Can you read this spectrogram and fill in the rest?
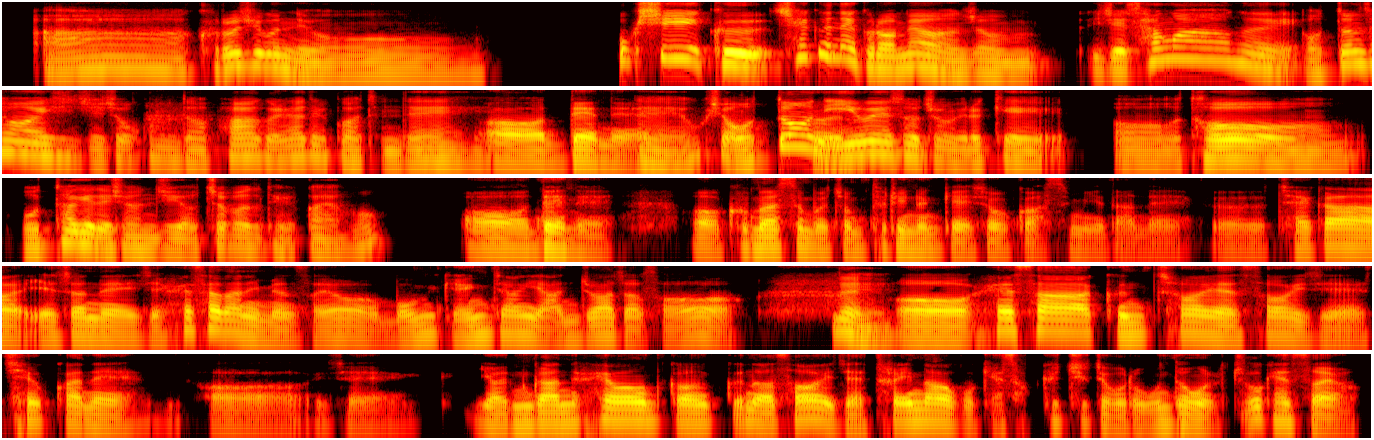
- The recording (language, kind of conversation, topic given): Korean, advice, 바쁜 일정 때문에 규칙적으로 운동하지 못하는 상황을 어떻게 설명하시겠어요?
- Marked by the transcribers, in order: none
